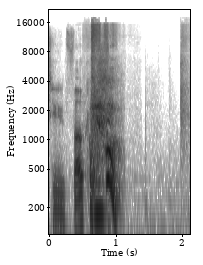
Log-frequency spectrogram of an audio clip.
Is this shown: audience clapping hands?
no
